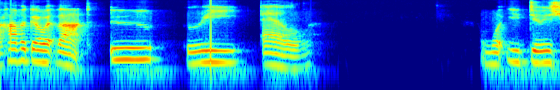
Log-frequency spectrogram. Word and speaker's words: Uriel: the right frequency, okay, needs to be pronounced as U as in two, Re as in real, and L as in elephant. So have a go at that. U-re-l.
